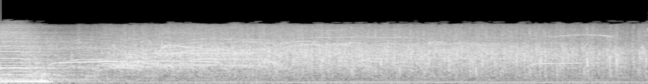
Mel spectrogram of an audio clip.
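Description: Audience members whistle loudly.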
